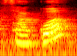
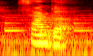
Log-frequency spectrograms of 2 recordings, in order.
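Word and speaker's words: 사과: Contoh lainnya seperti pengucapan kata apel yang seharusnya sagwa menjadi saga.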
